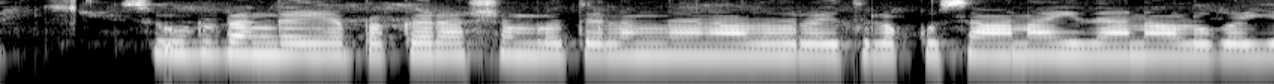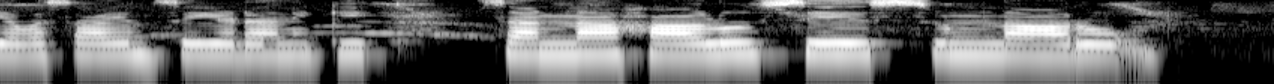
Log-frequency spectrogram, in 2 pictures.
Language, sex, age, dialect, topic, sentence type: Telugu, male, 18-24, Telangana, agriculture, statement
